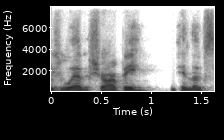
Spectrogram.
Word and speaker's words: Charpia: having me um so my name is web Sharpie it looks like Sharia but it's pronounced Sharpie and um the uh my law partner Roman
